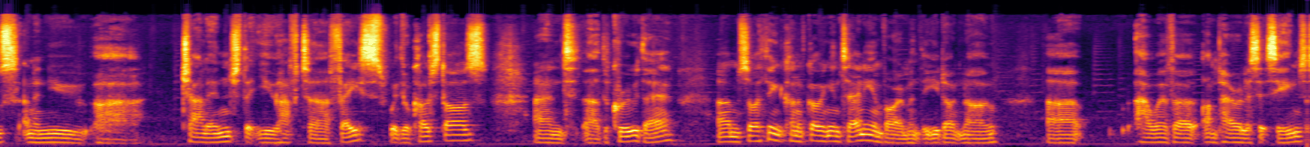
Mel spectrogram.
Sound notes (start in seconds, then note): none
